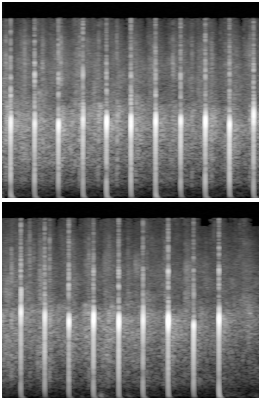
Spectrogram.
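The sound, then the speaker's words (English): Steady, evenly paced hand clapping from an audience at a worship service after a musical performance, around two dozen crisp claps at a brisk regular rhythm, fairly quiet, with no voices over it. “And while we do not typically clap after musical performance, I think it would be appropriate to say, folks, we really appreciated that.”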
